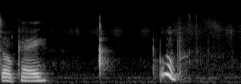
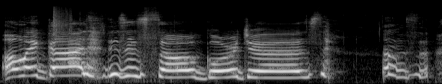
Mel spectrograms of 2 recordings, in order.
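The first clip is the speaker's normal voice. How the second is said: high-pitched, real delighted squeal; thrilled gushing; 10 semitones higher than usual. Real, not acted. Showing viewers the gorgeous new shoes, thrilled gushing. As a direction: gush in a high, amazed voice.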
